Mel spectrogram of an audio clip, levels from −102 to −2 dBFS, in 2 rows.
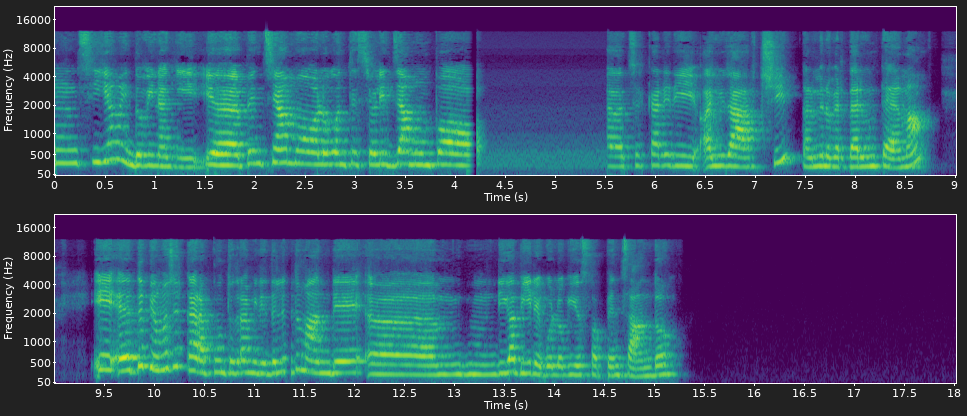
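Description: A speech recording in which, from 4.11 to 5.53 s, the sound smears into a fading buzz, goes briefly silent, then resumes with about 1.4 s missing, likely a long network dropout.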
